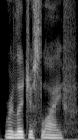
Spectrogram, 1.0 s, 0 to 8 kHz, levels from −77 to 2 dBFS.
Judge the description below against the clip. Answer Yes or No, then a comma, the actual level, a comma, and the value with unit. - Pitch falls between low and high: Yes, medium, 160 Hz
